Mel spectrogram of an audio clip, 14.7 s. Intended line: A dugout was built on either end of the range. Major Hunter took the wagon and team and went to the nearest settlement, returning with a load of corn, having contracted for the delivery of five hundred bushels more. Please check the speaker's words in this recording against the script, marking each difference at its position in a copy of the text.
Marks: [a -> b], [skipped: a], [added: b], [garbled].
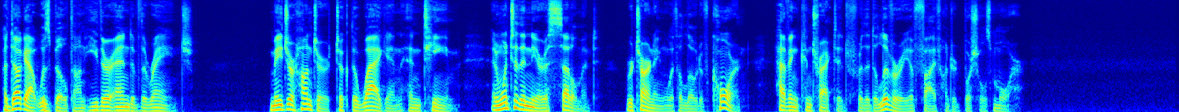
A dugout was built on either end of the range. Major Hunter took the wagon and team and went to the nearest settlement, returning with a load of corn, having contracted for the delivery of five hundred bushels more.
